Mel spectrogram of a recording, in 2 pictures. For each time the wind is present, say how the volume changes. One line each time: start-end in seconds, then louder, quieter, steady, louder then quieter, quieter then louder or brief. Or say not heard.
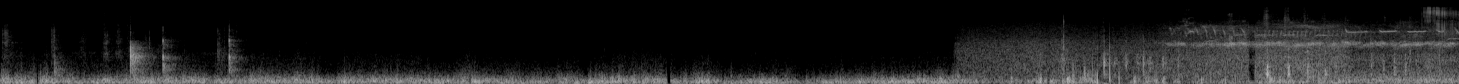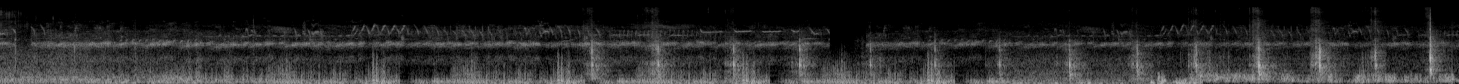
0.0-29.1 steady.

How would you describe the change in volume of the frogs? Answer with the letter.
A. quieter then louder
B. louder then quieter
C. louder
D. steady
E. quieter
E.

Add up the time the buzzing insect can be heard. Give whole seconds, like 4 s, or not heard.
not heard.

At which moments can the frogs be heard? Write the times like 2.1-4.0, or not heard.
11.5-29.1.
